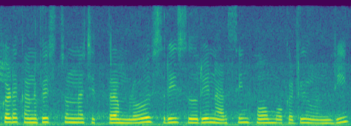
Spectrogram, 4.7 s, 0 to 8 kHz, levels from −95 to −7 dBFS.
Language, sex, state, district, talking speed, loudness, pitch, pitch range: Telugu, female, Andhra Pradesh, Sri Satya Sai, 115 wpm, -15 LUFS, 240 Hz, 225-255 Hz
